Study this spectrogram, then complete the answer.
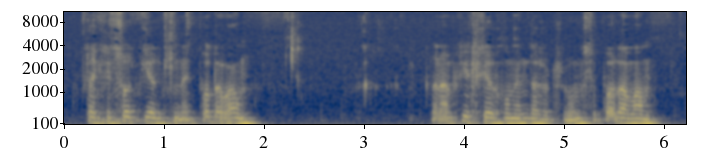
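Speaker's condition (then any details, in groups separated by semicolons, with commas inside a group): Cerebral palsy; uses wheelchair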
